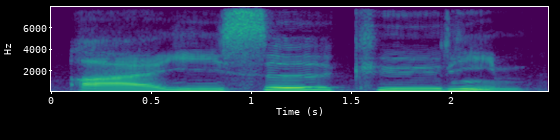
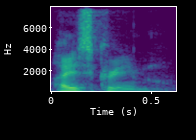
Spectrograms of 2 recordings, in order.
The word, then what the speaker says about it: 아이스크림: Break it down syllable by syllable. 아이스크림, not ice cream.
